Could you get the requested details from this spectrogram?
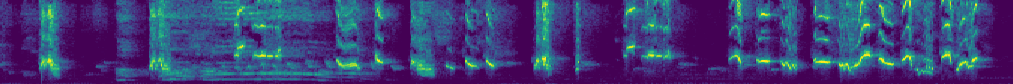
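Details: Oriental magpie-robin (kacer) in ngipas song, with scattered sharp chirps, a couple of drawn-out steady tones, then an accelerating run of bright whistled and twittering notes.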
